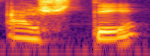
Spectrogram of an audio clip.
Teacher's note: la E queda en medio del verbo en infinitivo, es una E muy débil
